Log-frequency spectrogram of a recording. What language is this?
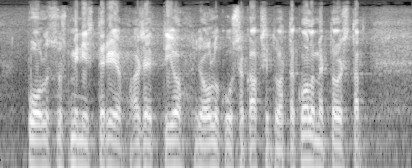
Finnish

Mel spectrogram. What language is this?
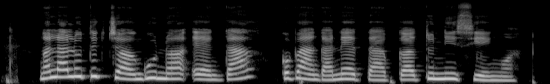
Kalenjin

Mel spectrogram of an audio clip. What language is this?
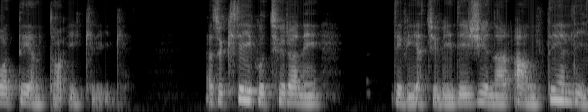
Swedish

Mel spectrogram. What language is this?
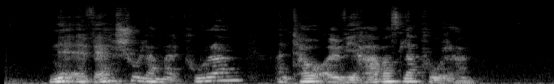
Esperanto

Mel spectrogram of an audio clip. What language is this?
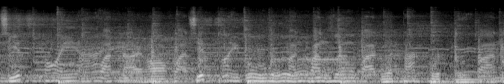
Vietnamese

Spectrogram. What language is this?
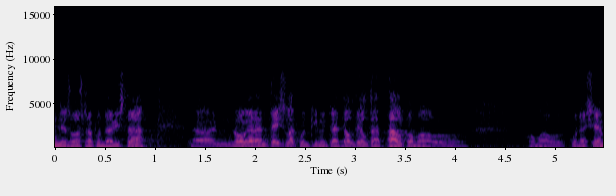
Catalan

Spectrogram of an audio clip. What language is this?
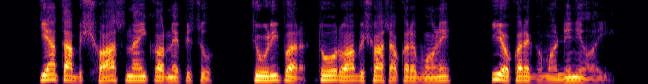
Kullu Pahari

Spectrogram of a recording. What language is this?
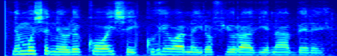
Kikuyu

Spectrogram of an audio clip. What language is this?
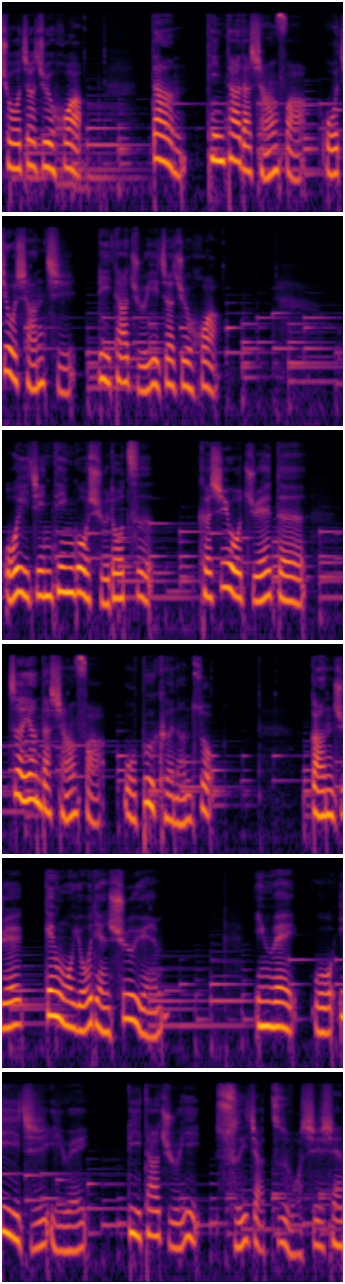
Chinese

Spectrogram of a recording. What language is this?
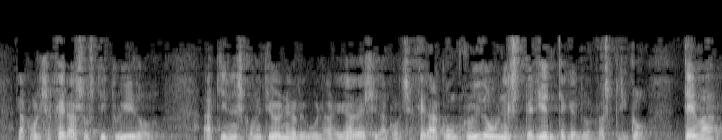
Spanish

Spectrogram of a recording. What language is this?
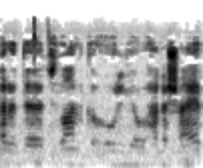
Pashto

